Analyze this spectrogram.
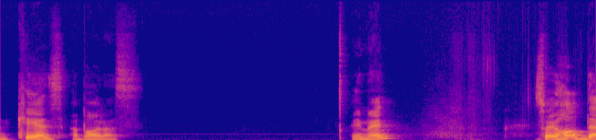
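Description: A man speaks calmly and clearly into a close microphone, with pauses.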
